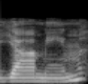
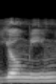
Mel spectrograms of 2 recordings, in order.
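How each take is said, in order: First: The first vowel is an 'a' sound. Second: The first vowel is an 'o' sound. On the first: The speaker calls it right. "you say Yamim" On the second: The speaker calls it wrong. "You don't say Yomim"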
